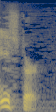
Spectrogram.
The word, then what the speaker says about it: Ishtar: I-S-H-T-A-R with a silent H, was pronounced Easter.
